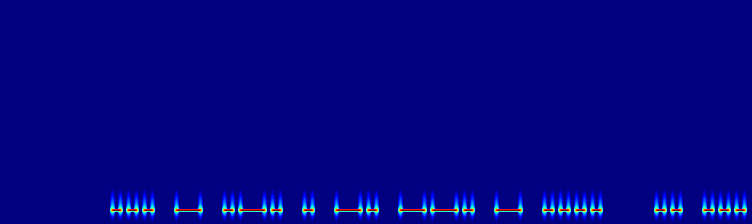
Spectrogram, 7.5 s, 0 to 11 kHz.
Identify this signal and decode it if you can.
Morse code, heard as a keyed tone, about 15 wpm, 700 Hz. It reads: STRENGTH IS
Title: Sentences from Top 1300 Words 15wpm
